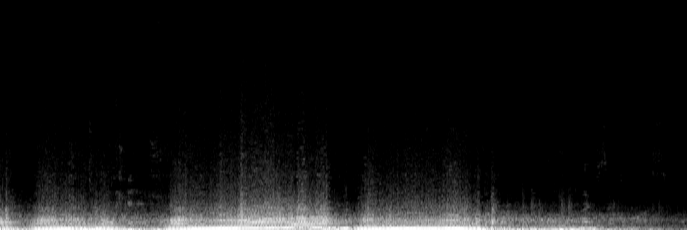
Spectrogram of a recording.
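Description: A rally car at SNO*DRIFT, a snow rally, runs at high speed with a sustained loud engine drone that rises and falls in pitch, close up, then fades slightly at the end.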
